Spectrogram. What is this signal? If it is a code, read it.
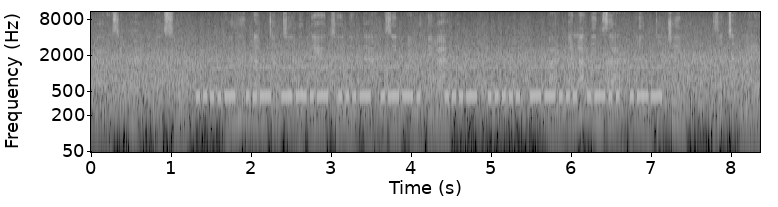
Morse code, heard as a keyed tone, machine-sent, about 27 wpm, 430 Hz, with radio static, a narrow filter and speech in Vietnamese. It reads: 4UQVP V57LW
